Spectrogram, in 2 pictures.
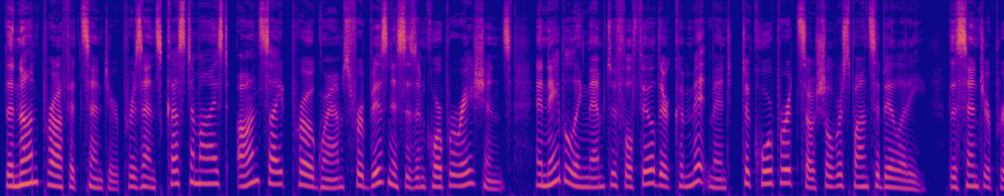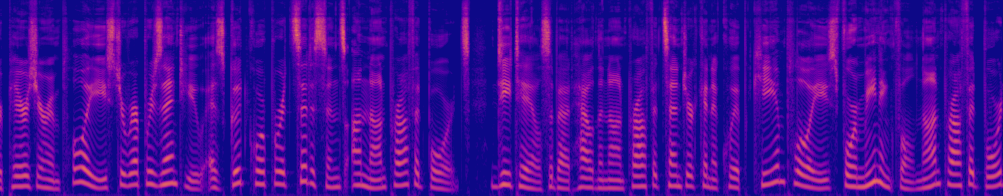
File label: radio spot; whyy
